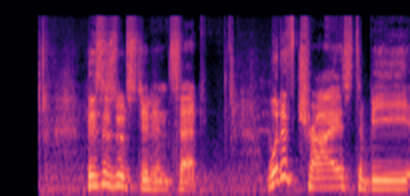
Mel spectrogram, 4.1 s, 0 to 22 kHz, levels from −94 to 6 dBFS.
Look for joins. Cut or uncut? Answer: cut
